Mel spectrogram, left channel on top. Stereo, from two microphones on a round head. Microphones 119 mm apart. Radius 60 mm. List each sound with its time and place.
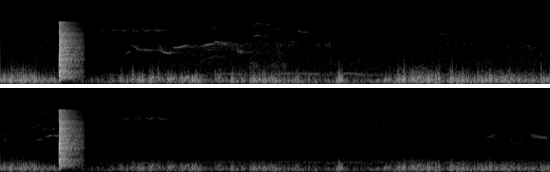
0.6 s a clap: 20° right (ahead or behind)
